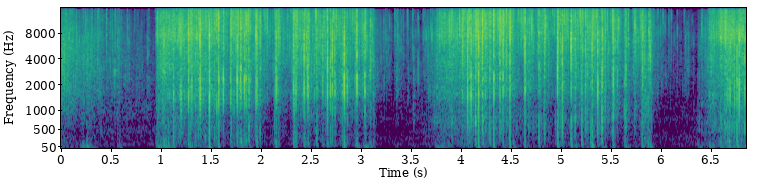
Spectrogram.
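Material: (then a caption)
Plastic. A flat sheet of clear plastic bubble wrap is held up while long nails scratch and crinkle across its bubbles. Dense, bright crackling and crinkling come in three bursts, separated by brief quieter stretches of soft rustle. The ticks are sharp and dry, with almost no ring.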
